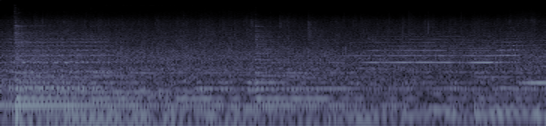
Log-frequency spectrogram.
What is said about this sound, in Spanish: Y un fuerte aplauso al Señor.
